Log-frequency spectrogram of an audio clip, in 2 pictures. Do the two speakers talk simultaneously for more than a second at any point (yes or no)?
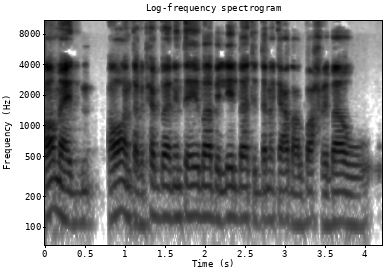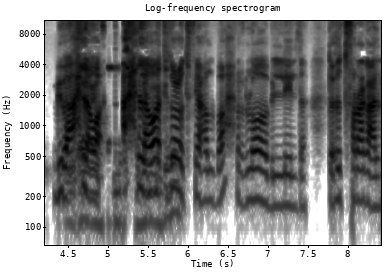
yes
